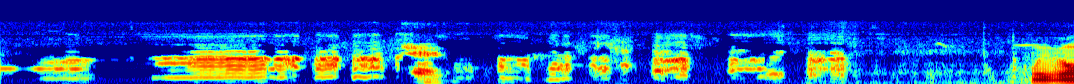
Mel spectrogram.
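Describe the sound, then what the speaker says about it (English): Chickens in a backyard coop, red hens, clucking and squawking close by in short choppy bursts, several overlapping calls with a louder final cry, no talking. "come over here to this chicken coop"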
